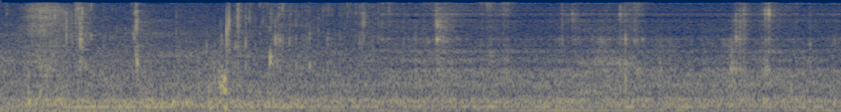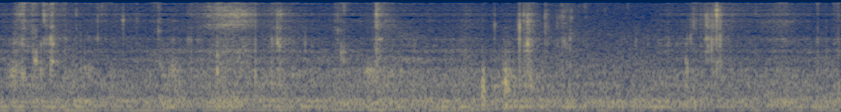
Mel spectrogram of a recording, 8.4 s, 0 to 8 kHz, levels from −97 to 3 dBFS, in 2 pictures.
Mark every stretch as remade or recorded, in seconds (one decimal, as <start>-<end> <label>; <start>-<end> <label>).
0.0-1.9 recorded; 1.9-6.9 remade; 6.9-7.5 recorded; 7.5-8.4 remade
